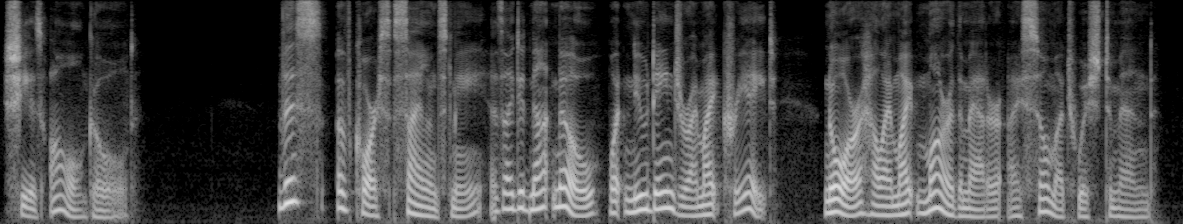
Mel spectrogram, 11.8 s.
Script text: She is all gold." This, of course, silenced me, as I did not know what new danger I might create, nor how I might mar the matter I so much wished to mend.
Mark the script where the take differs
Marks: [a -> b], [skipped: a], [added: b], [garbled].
She is all gold." This, of course, silenced me, as I did not know what new danger I might create, nor how I might mar the matter I so much wished to mend.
